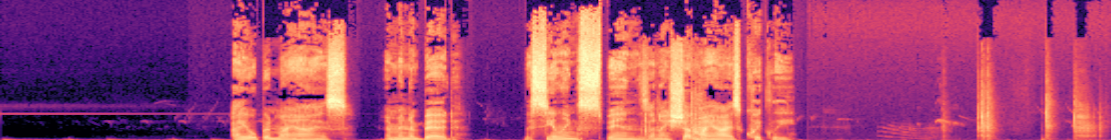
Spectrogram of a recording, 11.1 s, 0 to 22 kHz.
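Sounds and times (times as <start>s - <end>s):
speech: 2.3s - 4.6s, 5.2s - 8.0s
door creaking open with a falling squeal: 6.3s - 7.3s, 8.8s - 11.1s.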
